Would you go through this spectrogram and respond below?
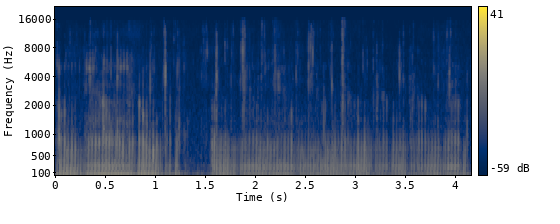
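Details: Cat Gordy purring loudly while eating, a deep buzzing purr in short bursts broken by a pause, overlaid with sharp crunchy bites and licking smacks.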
